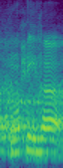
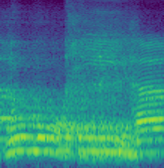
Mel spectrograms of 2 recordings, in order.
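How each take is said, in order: First: The vowel is cut short, without lengthening. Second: The vowel is held long, for two beats. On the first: The speaker calls it wrong. "tidak boleh kemudian kita baca" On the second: The speaker calls it right. "dibaca panjang dengan panjang dua harokat"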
